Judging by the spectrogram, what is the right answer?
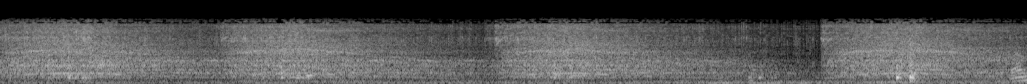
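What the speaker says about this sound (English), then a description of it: "So now I've got my drill." A power drill whines steadily and loudly, pausing briefly between bursts as it bores holes through a plastic 5-gallon bucket.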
